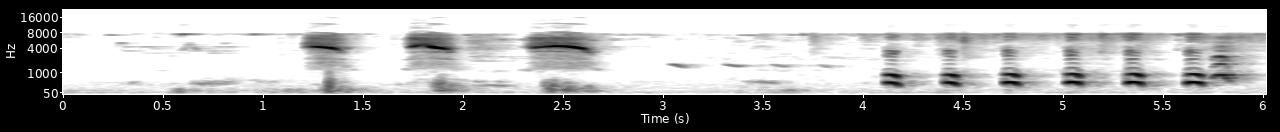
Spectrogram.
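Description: Loud whistle-like calls around a pigeon loft as the flock flushes into flight: three high calls about a second in, a few faint chirps, then six quick, evenly spaced calls with falling pitch near the end.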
